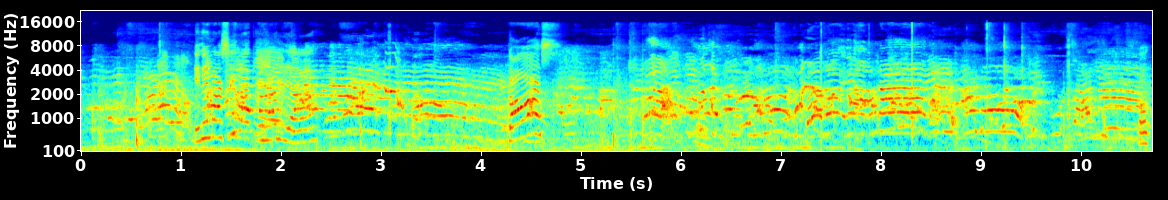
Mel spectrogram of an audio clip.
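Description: A group of young children shouting and chattering at once, many excited voices overlapping, with one sharp rising shout about four seconds in.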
